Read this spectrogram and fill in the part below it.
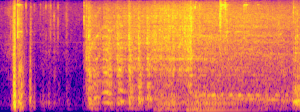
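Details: A vehicle engine starts after a short clatter like jangling keys, then runs with a rough mechanical rumble, and no animal sound.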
